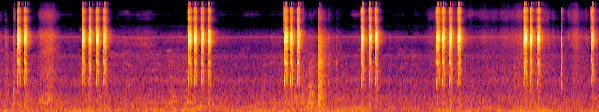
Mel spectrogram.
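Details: Hand-fed baby conure calling in short bursts of two or three high, clipped chirps, each burst returning roughly every one and a half to two seconds in a quiet room.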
